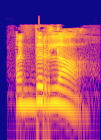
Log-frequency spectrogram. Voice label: "anderla", Punjabi

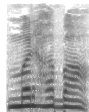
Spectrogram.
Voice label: "marhabba", Punjabi; ਮਰਹਬਾ

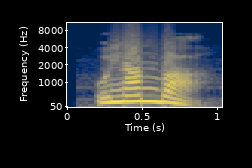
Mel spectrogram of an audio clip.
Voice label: "ulaahbha", Punjabi; ਉਲਾਂਭਾ

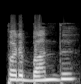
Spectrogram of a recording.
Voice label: "parbandh", Punjabi

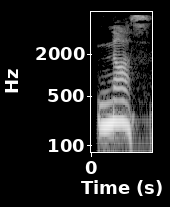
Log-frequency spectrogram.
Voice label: "naas", Punjabi; ਨਾਸ

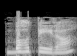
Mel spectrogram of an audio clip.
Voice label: "bahotera", Punjabi

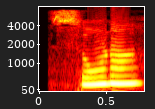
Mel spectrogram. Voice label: "sohna", Punjabi

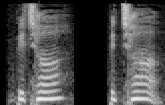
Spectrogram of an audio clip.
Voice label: "pichaan", Punjabi

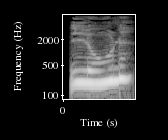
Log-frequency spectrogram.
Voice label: "loonn", Punjabi

